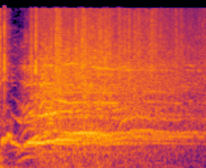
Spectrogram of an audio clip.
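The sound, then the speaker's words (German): Cheering from rescued people aboard the Alan Kurdi rescue ship: a loud, sustained shout that dips in pitch, then holds steady and gradually fades. “Der Jubel auf der Alan Kurdi war groß, das sieht man in dem Video, das die deutsche Organisation veröffentlicht hat.”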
